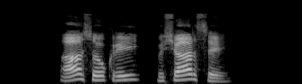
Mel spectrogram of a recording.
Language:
Wadiyara Koli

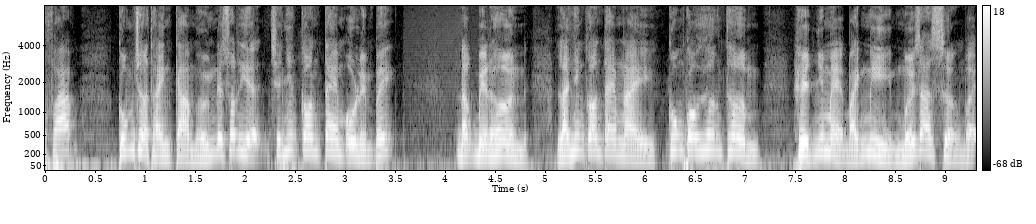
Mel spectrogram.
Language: Vietnamese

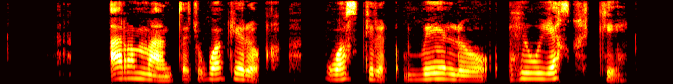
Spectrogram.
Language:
Jaqaru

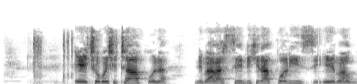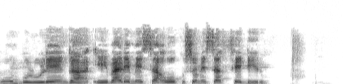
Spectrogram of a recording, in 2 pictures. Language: Ganda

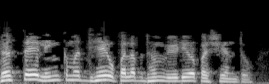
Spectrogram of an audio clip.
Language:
Sanskrit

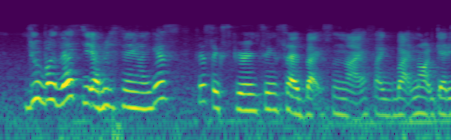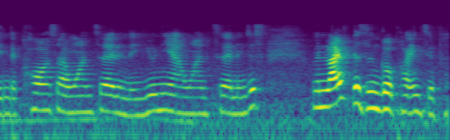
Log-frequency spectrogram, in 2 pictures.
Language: English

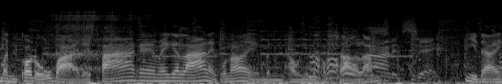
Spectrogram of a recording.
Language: Vietnamese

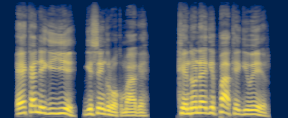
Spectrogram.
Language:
Luo (Kenya and Tanzania)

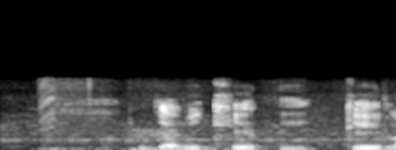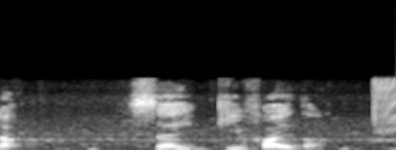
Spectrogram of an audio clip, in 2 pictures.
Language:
Maithili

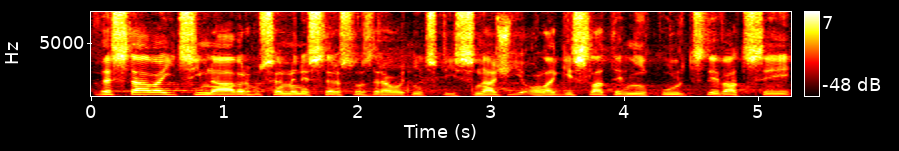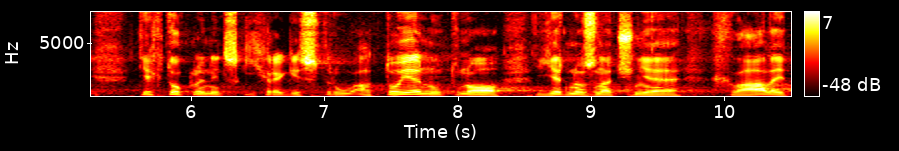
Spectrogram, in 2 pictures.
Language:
Czech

